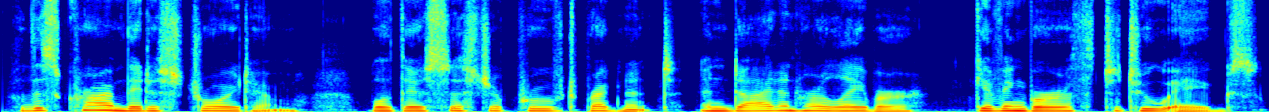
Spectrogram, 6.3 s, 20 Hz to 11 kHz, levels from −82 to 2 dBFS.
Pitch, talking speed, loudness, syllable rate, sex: 185 Hz, 200 wpm, -18 LUFS, 4.9 syllables/s, female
